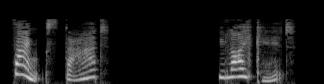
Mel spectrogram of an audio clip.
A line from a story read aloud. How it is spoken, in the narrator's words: he asked, anxiously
